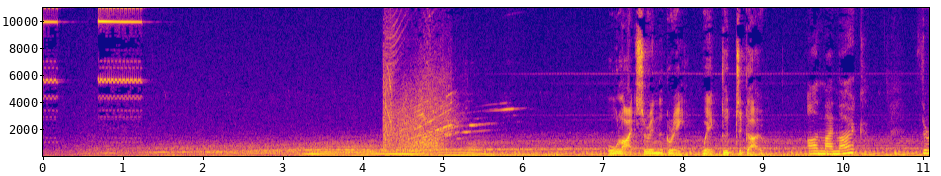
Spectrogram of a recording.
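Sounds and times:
rising electronic chirps: 0.0s - 6.9s
low steady hum: 0.0s - 11.0s
whoosh: 0.4s - 7.0s.

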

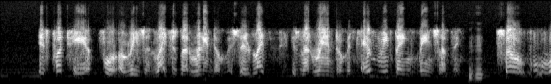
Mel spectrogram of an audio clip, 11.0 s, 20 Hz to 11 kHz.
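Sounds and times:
faint steady hum: 0.0s - 11.0s
man speaking: 9.4s - 9.6s.

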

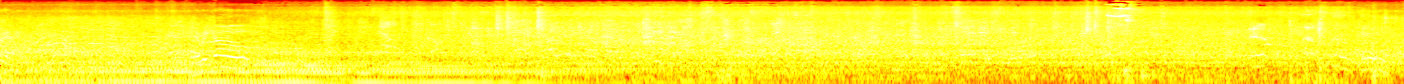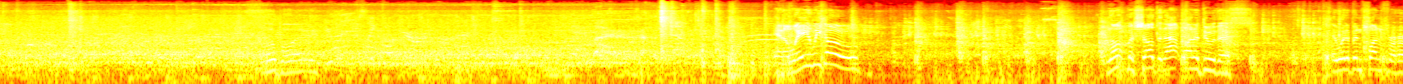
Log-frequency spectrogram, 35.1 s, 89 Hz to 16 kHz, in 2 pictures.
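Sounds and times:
coaster sled rumbling on rails: 0.0s - 35.0s
track clicks and rattles: 5.0s - 21.1s, 22.2s - 35.0s.

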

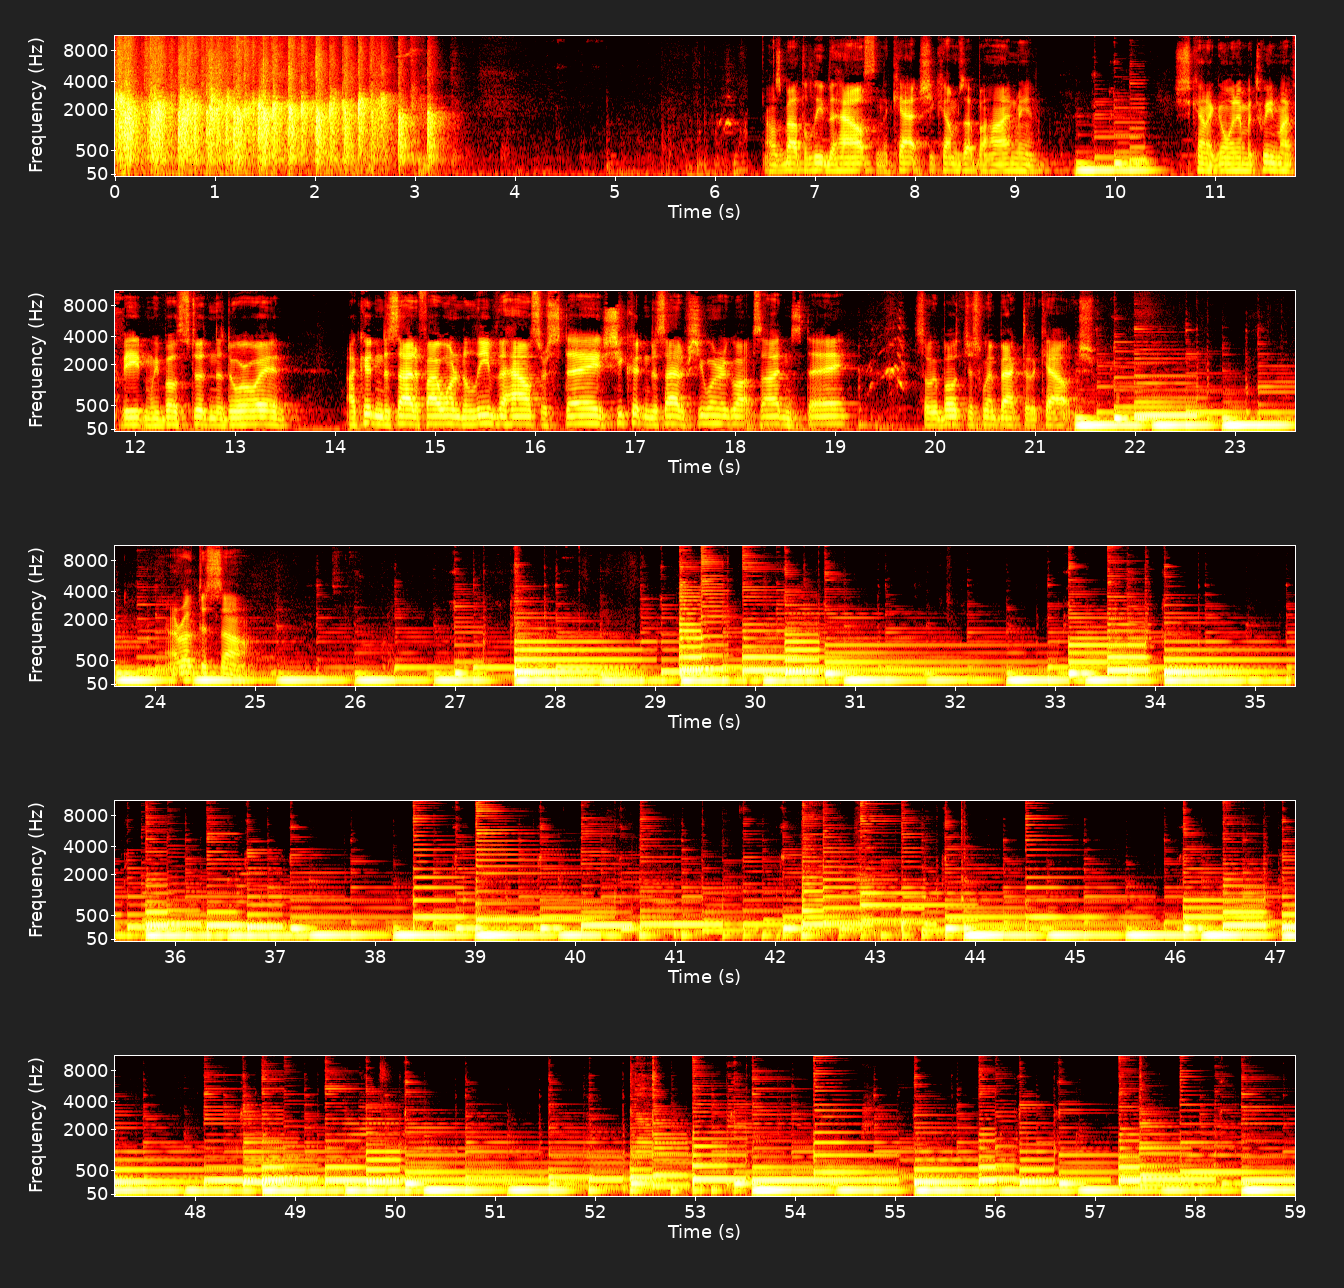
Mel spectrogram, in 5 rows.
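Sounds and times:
fingerpicked acoustic guitar: 9.3s - 11.3s, 21.4s - 59.0s.

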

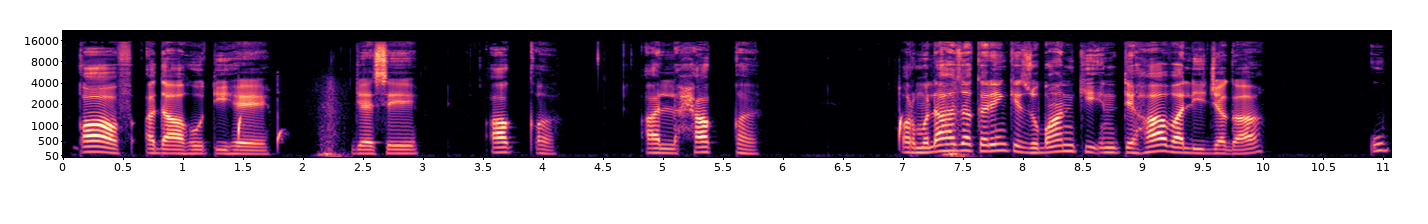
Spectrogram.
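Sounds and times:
man speaking: 0.0s - 1.8s, 2.4s - 3.0s, 3.6s - 4.2s, 4.8s - 5.8s, 7.0s - 10.0s.

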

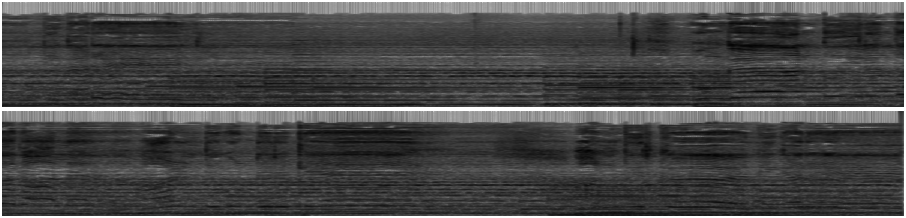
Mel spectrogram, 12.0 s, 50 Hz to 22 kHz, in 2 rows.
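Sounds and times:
man singing: 0.0s - 2.4s, 4.2s - 12.0s.

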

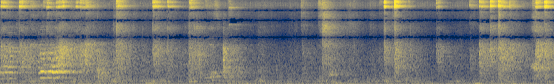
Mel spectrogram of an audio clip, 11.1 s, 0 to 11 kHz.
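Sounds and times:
table tennis ball bouncing: 0.0s - 5.2s, 6.0s - 11.0s.

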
